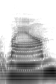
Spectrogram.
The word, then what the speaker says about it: lamb: over here we have some words that have a silent b at the end of a word after the letter m such as comb or lamb the animal or a limb which means an arm or a leg so let's talk just practice saying these words and knowing that these all contain a silent b okay next we're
